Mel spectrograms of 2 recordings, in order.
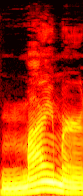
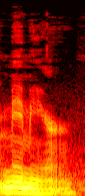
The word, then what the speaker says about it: Mimer: at the arranged location so it's mimer not mimir okay i will try to remember that and pronounce it appropriately this wait okay i'm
